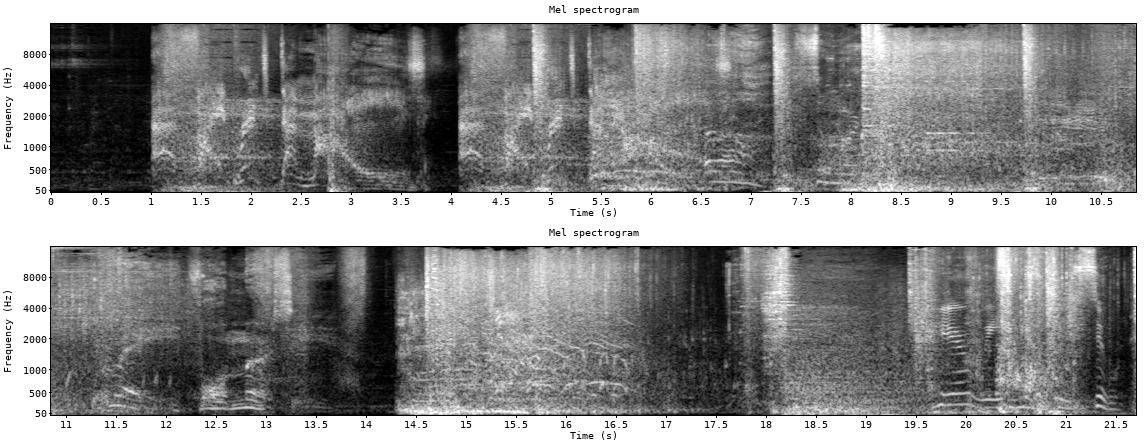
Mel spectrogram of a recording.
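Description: Electronic spell effects whoosh, chime and crash in bursts.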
